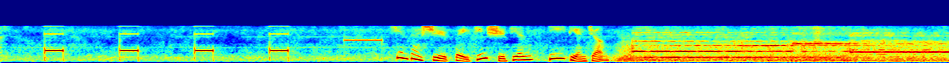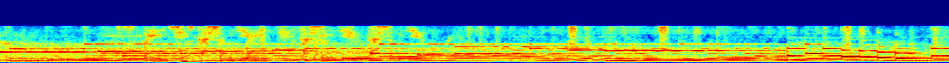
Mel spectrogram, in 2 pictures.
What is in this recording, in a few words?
news radio; baijing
